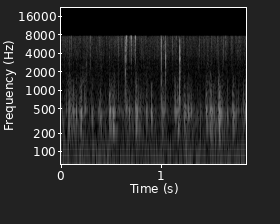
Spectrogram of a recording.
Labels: {"label": "biophony, sea urchins (Echinidae)", "recorder": "SoundTrap 600 or HydroMoth"}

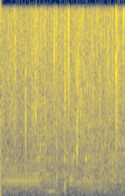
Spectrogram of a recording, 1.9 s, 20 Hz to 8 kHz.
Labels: {"label": "biophony, croak", "recorder": "SoundTrap 500"}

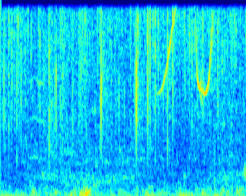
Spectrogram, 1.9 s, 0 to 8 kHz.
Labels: {"label": "biophony, dolphin", "recorder": "SoundTrap 500"}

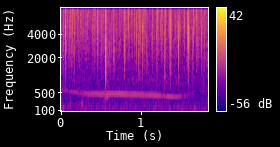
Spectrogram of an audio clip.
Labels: {"label": "biophony", "recorder": "SoundTrap 300"}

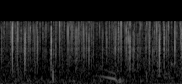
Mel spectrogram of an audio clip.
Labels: {"label": "biophony, cascading saw", "recorder": "SoundTrap 600 or HydroMoth"}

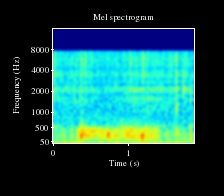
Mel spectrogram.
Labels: {"label": "biophony, growl", "recorder": "SoundTrap 600 or HydroMoth"}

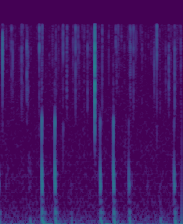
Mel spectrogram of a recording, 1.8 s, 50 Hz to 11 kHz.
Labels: {"label": "biophony, knock", "recorder": "SoundTrap 300"}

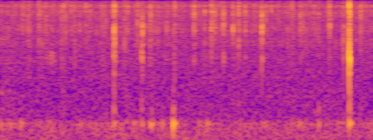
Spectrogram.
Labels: {"label": "ambient", "recorder": "HydroMoth"}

